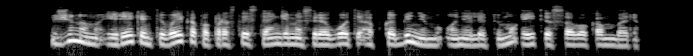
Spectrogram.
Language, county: Lithuanian, Šiauliai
